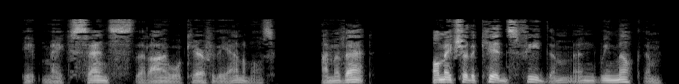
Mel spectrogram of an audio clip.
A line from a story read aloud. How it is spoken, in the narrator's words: Kelly said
